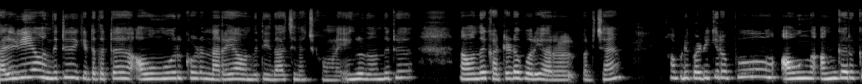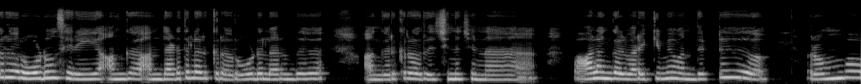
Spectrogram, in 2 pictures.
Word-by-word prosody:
கல்வியே 290 +8 +3
வந்துட்டு 290 +1 +2 0.2
கிட்டத்தட்ட 260 0 -3 0.3
அவங்க 255 +1 +2
ஊருக்கு 285 -1 -2
கூட 275 -1 -1
நிறையா 235 +2 0
வந்துட்டு 230 +1 -4
இதாச்சுன்னு 220 0 -4
வச்சுக்கோங்களேன். 205 -2 -9
எங்கள்து 245 0 +2
வந்துட்டு 270 +5 -2 0.6
நா 245 - +3
வந்து 275 +2 +4
கட்டிடப் 270 +3 +1
பொறியாளர் 215 -4 0
படிச்சேன். 230 +7 -3 0.5
அப்படி 295 0 -1
படிக்கிறப்போ, 305 +3 -1 0.4
அவங்க 285 +1 +6
அங்க 280 +3 +5
இருக்கிற 320 +3 -1 0.2
ரோடும் 280 +3 +4
சரி, 245 -3 +1 0.3
அங்க 245 +1 +1 0.2
அந்த 240 0 +1
இடத்தில 290 +3 0
இருக்கிற 265 -3 -4
ரோடுலேருந்து 245 +1 -1 0.7
அங்கே 225 0 -3
இருக்கிற 265 +2 -3
ஒரு 240 -1 -3
சின்ன 245 0 +2
சின்ன 230 -2 -2 0.9
பாலங்கள் 270 -1 +4
வரைக்குமே 245 +3 -1
வந்துட்டு, 245 +5 -2 0.9
ரொம்ப 275 +4 +3
255 Hz, 130 wpm, -22 LUFS, 240-280 Hz, 0.9 s, அவங்க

